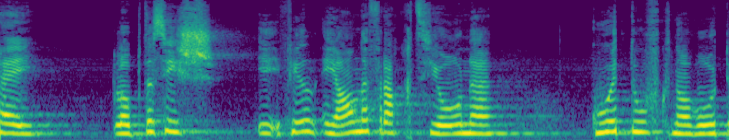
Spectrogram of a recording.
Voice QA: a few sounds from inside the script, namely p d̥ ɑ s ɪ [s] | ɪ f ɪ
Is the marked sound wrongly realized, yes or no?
yes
